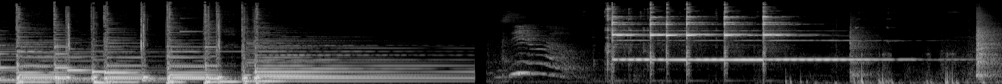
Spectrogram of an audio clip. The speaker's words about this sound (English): Well, good morning, folks. There is the school bell.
